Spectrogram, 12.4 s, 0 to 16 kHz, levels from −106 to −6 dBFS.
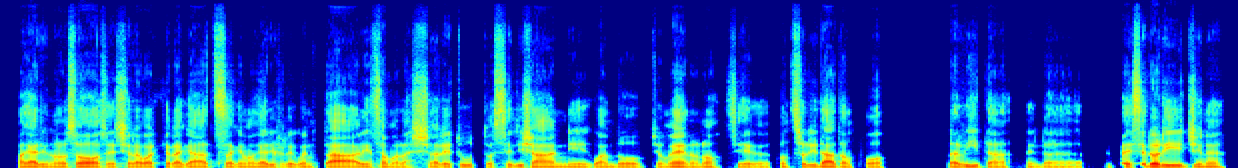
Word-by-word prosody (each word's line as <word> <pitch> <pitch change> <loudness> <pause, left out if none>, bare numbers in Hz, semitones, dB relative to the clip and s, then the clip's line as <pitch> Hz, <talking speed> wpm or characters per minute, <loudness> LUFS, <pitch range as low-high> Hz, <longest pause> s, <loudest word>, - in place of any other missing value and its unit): magari 80 -1 +2
non 75 0 -2
lo 75 - +1
so, 85 -3 +5
se 70 - -4
c'era 75 +1 -2
qualche 70 0 0
ragazza 75 +1 0
che 75 0 -4
magari 75 +1 -1
frequentavi, 70 0 +2
insomma 75 -2 -3
lasciare 75 +2 -2
tutto 85 -2 -5
a - - -3
16 80 +4 -3
anni 70 -3 0
quando 70 -1 -2
più 70 - -6
o - - -8
meno, 80 -5 +3
no, 75 +1 -2
si - - -10
è 70 -1 -2 0.2
consolidata 75 0 +2
un 70 - -4
po' 70 -1 -3 0.6
la 75 - +1
vita 70 -5 -1 0.2
nel 65 -2 -8
nel 65 -2 -9
paese - - +1
d'origine. 80 -2 +5
75 Hz, 160 wpm, -27 LUFS, 70-75 Hz, 0.6 s, so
